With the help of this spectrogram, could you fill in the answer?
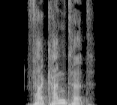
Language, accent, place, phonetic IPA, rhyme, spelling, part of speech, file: German, Germany, Berlin, [fɛɐ̯ˈkantət], -antət, verkanntet, verb, De-verkanntet.ogg
- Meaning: second-person plural preterite of verkennen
